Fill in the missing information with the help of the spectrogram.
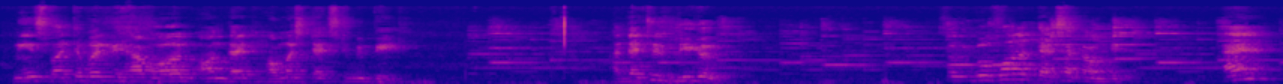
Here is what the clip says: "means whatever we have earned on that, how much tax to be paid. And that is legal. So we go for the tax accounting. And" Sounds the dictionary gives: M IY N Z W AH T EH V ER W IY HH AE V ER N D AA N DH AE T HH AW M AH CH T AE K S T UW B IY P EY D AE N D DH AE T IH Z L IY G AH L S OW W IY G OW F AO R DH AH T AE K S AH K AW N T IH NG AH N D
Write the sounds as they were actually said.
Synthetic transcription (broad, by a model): M IY N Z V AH T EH V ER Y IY HH AE V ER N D AA N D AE T HH AW M AH CH T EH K S T UW B IY P EY D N D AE T IH Z L IY G AH L S OW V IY G OW F AO R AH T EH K S AH K AW N T IH NG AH N D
